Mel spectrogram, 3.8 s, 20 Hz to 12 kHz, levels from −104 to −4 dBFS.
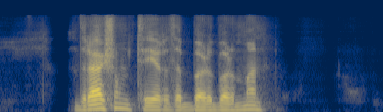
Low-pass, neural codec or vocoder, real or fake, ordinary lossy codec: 7.2 kHz; codec, 16 kHz, 0.7 kbps, FocalCodec; fake; MP3, 64 kbps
